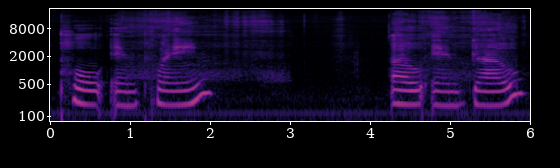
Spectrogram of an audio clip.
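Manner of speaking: each blend stretched slowly; slow sounding out. Shown as a demonstration. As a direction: model every blend slowly for the class. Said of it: "Let's do the next line".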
